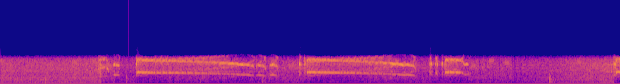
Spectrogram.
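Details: Hard drive whose spindle motor bearing has gone bad so it can't spin properly; repeated high falling cat-like squeals about a second each over quiet clicks, spindle bearing failure.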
